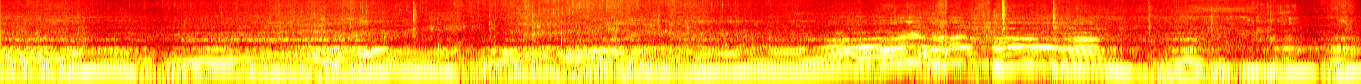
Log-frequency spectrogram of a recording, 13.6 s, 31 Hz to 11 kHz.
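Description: Engine of a small off-road 4x4 revving up and down as it climbs over boulders, its pitch rising and falling with each push of the throttle, widest about two-thirds of the way through. A few sharp knocks come near the middle.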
